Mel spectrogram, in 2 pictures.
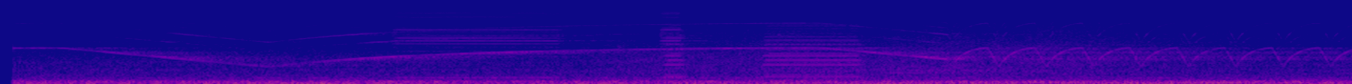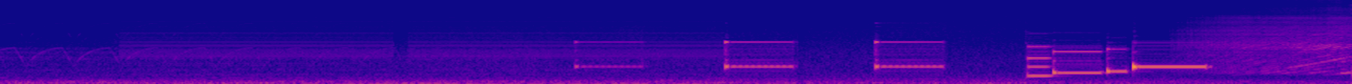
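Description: Electronic tones gliding slowly down and up in pitch, then three short electronic beeps about a second apart and a quick run of beeps at several pitches. Near the end a robot vacuum's motor starts up with a rising whoosh.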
